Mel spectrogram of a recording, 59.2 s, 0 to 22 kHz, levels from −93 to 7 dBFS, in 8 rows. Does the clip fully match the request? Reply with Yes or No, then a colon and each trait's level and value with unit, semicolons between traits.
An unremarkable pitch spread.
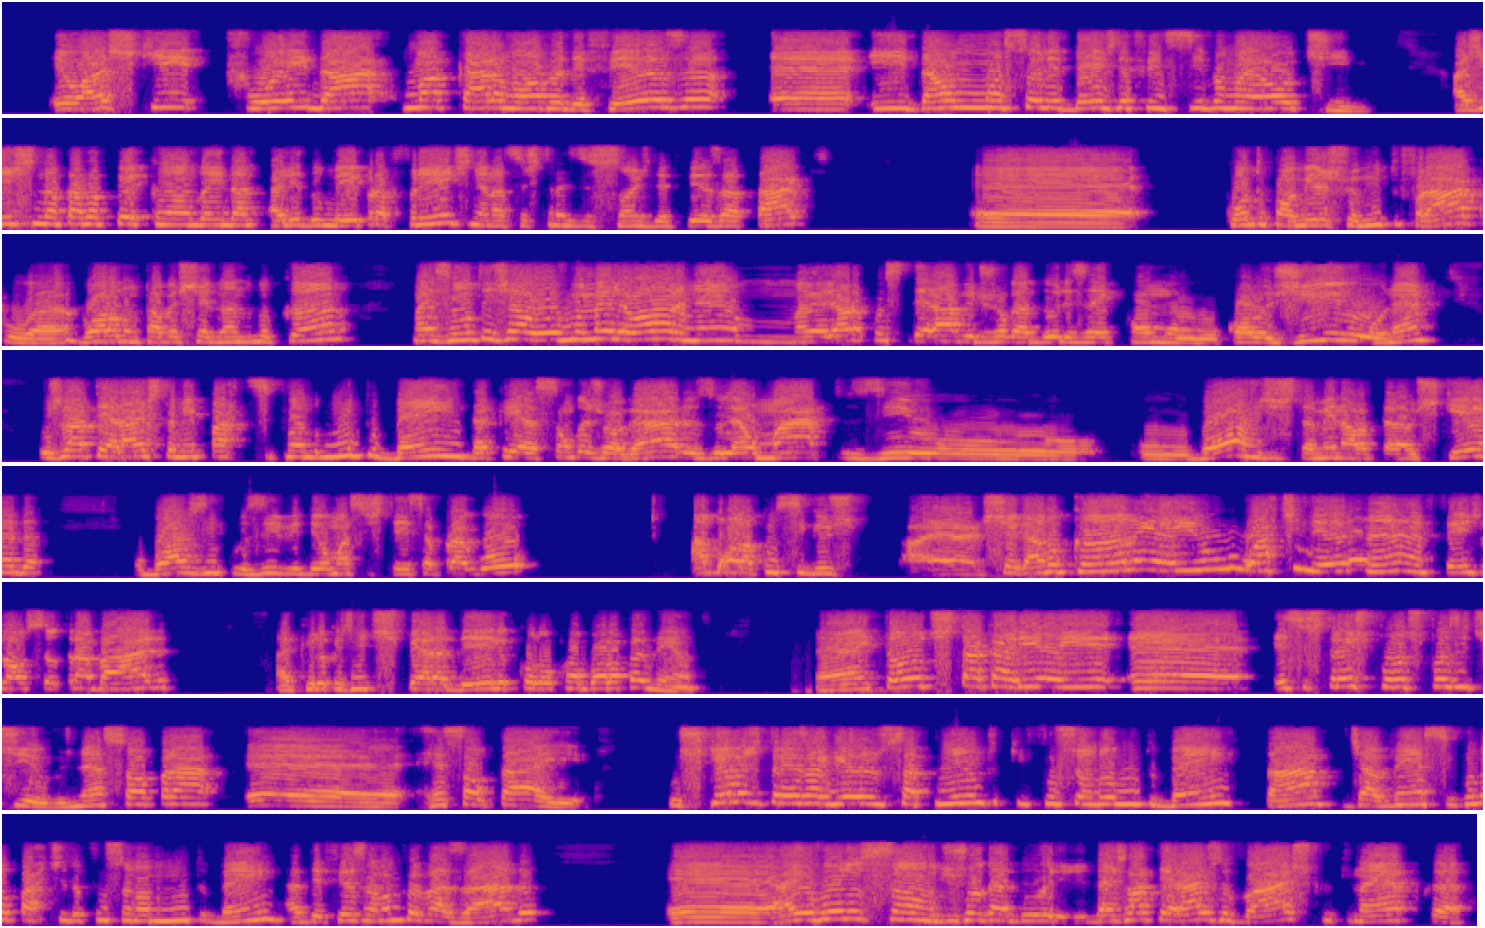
Yes: average, 4.9 semitones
